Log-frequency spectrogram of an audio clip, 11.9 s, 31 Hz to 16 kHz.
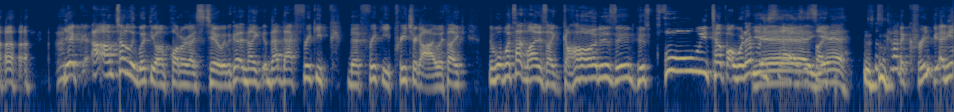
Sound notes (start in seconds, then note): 0.0 laughing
